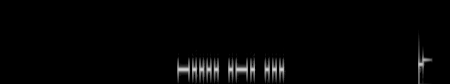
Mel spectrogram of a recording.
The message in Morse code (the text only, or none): 6RS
